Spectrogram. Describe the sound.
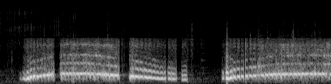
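A voice imitates a little dog as the voice of a puppet character, with drawn-out, whiny yelps and howls, several rising and falling tonal cries broken by short pauses, loud and alone.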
